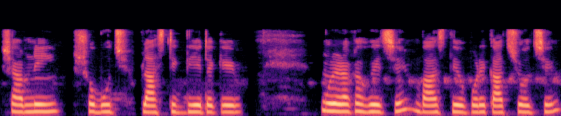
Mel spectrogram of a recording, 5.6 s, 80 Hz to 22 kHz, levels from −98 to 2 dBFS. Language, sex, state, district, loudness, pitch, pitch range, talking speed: Bengali, female, West Bengal, Jalpaiguri, -16 LUFS, 235 Hz, 225-245 Hz, 140 wpm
